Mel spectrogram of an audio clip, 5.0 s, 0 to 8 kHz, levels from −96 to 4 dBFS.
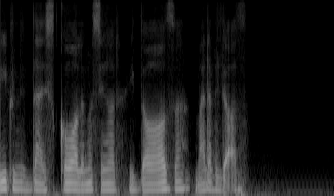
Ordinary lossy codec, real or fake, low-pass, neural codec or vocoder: none; fake; none; codec, 16 kHz, about 1 kbps, DyCAST, with the encoder's durations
